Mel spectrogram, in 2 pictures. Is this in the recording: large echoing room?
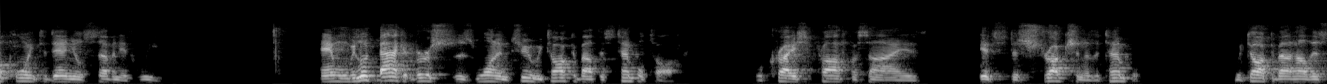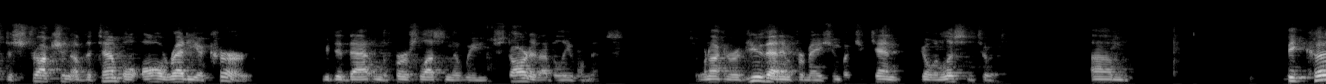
yes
